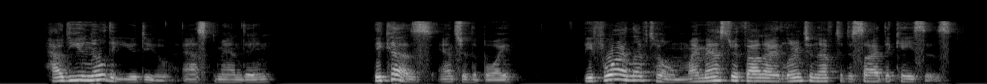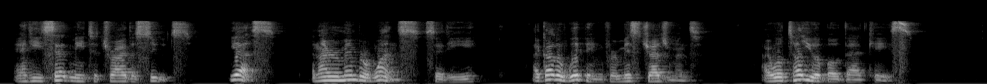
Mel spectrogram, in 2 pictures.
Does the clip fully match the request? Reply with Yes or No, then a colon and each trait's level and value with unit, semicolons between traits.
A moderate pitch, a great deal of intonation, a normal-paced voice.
Yes: medium, 150 Hz; wide, 7.1 semitones; average, 170 wpm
